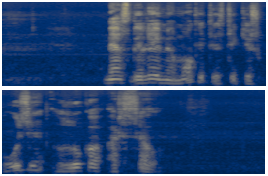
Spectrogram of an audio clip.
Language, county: Lithuanian, Vilnius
